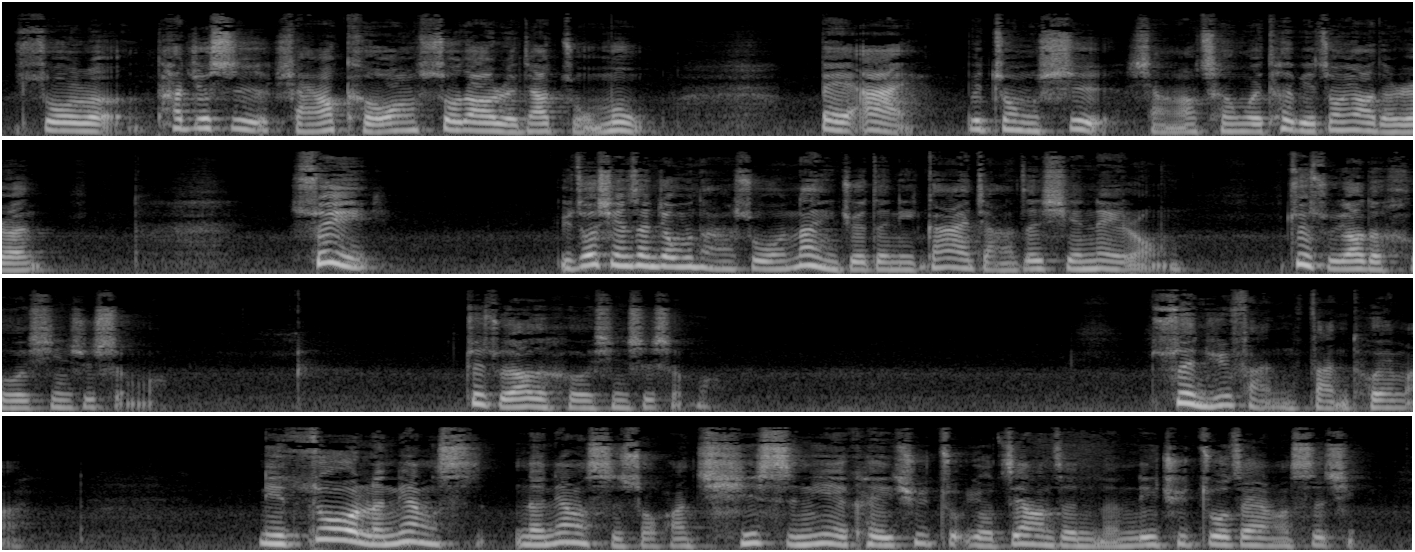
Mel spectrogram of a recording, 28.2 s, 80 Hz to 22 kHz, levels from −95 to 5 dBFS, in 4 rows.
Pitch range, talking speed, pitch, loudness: 185-230 Hz, 235 characters per minute, 205 Hz, -32 LUFS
